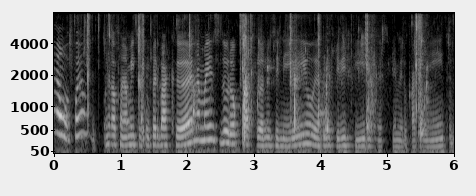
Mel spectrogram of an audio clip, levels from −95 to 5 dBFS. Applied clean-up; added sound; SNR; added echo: neural mask model RNNoise.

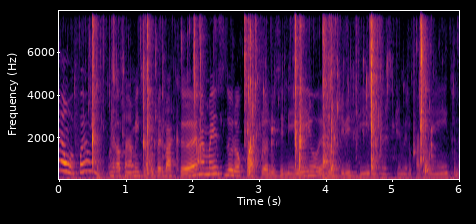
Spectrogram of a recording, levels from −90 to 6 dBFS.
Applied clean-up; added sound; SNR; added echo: none; Splash, splatter; -2 dB; none.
